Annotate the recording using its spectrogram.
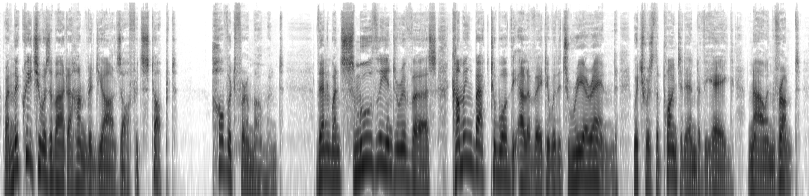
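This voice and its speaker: A man narrating a children's audiobook in an expressive, dramatic reading style. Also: mid-range voice, moderate pace, no echo, studio quality. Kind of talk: scripted storybook narration.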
